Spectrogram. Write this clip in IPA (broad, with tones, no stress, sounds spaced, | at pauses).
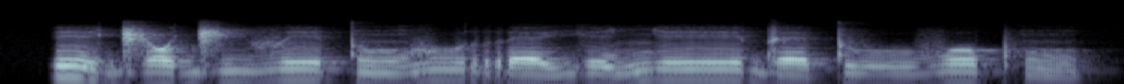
e˦˨ d͡ʒ ɔ˨ d͡ʒ i˨ β e˦ t ũ˨ ɣ u˦ r ɛ˨ j e˨ ɲ eː˦ d ɛ˨ t uː˨ β o˦ pʰ ũ˨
